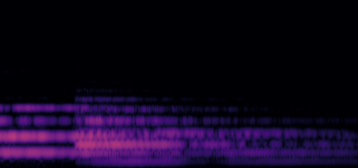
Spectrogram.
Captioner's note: church bell chimes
